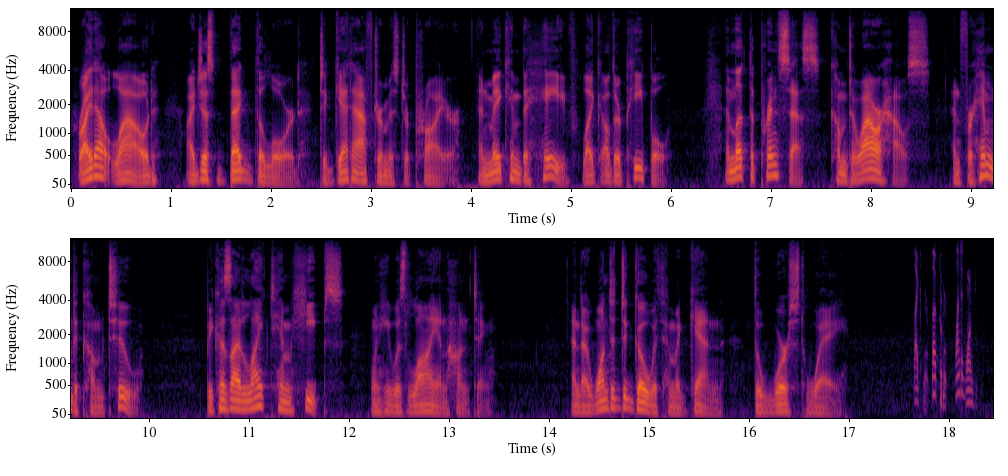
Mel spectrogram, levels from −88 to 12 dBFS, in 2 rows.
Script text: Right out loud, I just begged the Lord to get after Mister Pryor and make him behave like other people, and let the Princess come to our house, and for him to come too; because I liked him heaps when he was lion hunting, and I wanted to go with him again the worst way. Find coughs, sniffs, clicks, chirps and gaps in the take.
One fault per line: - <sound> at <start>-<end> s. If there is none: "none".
- chirp at 17.6-18.3 s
